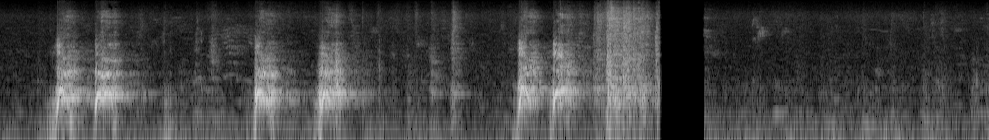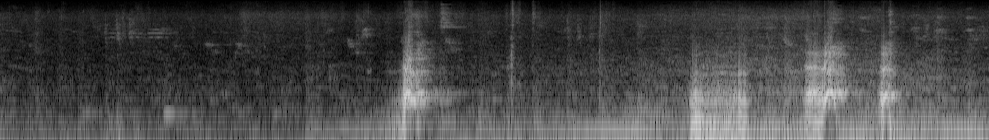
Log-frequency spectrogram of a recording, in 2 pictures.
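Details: Two village dogs, Pao and Rank, bark seriously when their family meets a snake. Sharp, loud barks come in tight clusters of two to four. After a long quiet stretch, a fresh burst of barking builds toward the end.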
